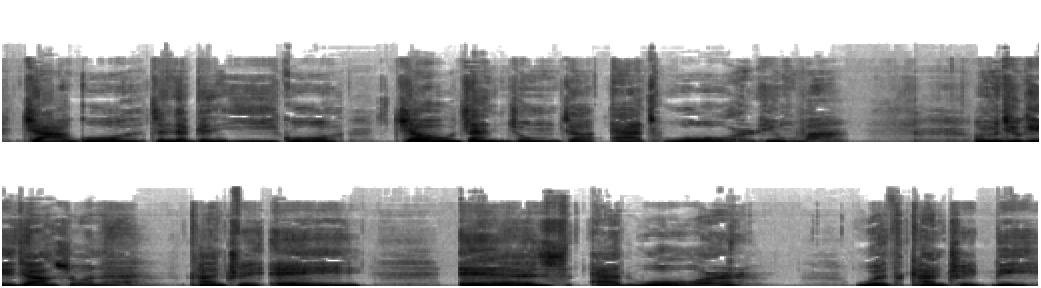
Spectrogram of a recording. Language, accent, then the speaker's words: Chinese; China; 咦， you're from China, 你来自中国，因为我们中国人很多人都会念成been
